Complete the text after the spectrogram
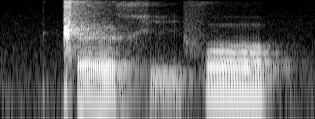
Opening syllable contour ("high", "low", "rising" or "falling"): low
